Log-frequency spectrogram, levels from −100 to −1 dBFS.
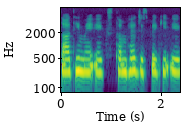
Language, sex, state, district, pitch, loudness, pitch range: Hindi, female, Uttarakhand, Uttarkashi, 240 Hz, -14 LUFS, 235-250 Hz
